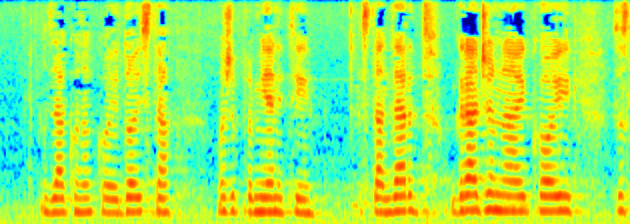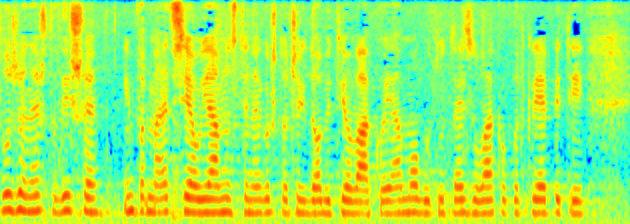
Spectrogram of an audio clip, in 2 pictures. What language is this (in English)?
Croatian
